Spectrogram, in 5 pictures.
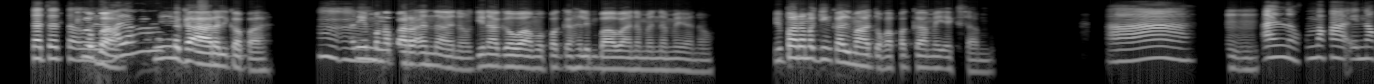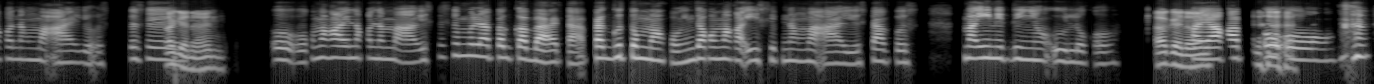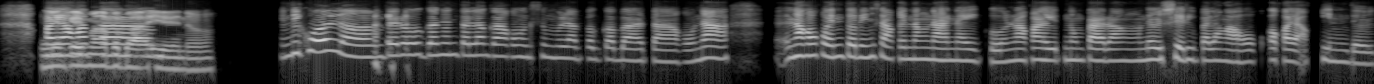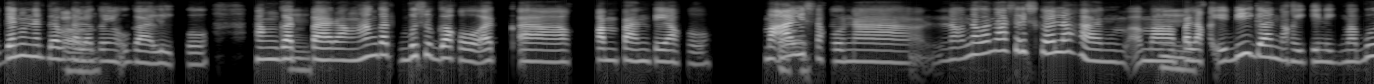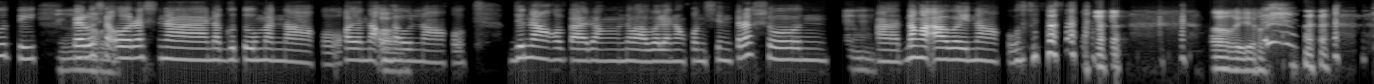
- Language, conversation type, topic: Filipino, unstructured, Paano mo ikinukumpara ang pag-aaral sa internet at ang harapang pag-aaral, at ano ang pinakamahalagang natutuhan mo sa paaralan?
- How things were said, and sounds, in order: chuckle; laugh; chuckle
